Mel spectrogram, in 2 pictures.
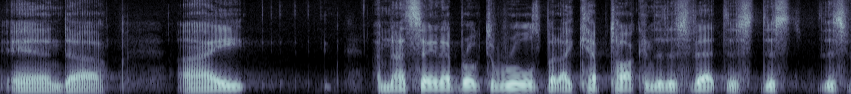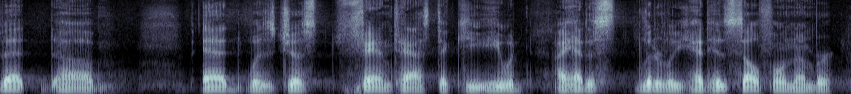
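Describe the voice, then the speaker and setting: A man's voice: sits low, fairly even intonation, moderate pace, mellow, no echo, clean studio sound. A middle-aged man hosting a podcast, telling a personal story in a rambling way, full of fillers and restarts. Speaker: podcast host and dog trainer.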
